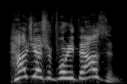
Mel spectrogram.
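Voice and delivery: high-pitched, incredulous outburst; astonished. Retold or imitated. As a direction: demand an explanation in sheer disbelief. Retold jaw-dropped reaction to the request.

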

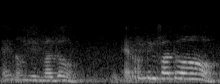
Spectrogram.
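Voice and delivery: a quiet chant said to yourself, over and over; murmured affirmation; murmured mantra. Shown as a demonstration. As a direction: softly repeat under your breath. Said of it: "תגיד בשפתיים".

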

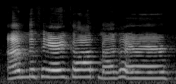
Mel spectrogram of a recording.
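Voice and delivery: high, very loud triumphant yell. Acted. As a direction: grab the role with a yell. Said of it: "she yelled".

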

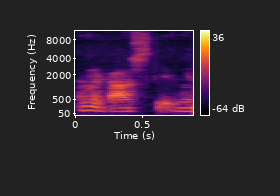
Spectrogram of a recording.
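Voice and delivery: burp through the words; speaking through a burp. Real, not acted. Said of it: "that coffee is making me burp".

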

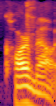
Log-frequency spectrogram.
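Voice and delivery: "caramel" in two syllables, KAR-mel; two-syllable pronunciation. Shown as a demonstration. Telling people to stop saying it so, "caramel" as CAR-mel. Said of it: "Stop calling it caramel".

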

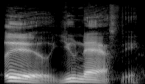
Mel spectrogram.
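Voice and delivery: slow, drawn-out mock disgust; mock-scolding mom, taking it slowly; imitating disgusted mom. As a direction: draw out the ew like an appalled mother. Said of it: "She would definitely go".

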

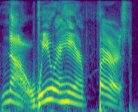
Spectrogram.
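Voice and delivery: "we were here first" dragged out high and slow; mocking whine. Mocking the rude girl's whiny claim to the spot. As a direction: whine it like a brat. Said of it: "And she's like".

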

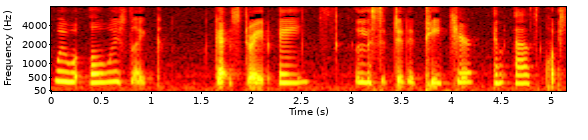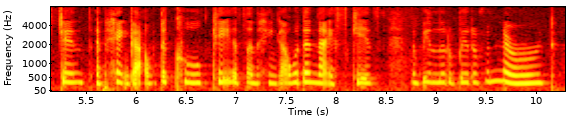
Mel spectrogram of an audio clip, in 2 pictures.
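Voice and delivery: high, small good-pupil voice; cute shy kid. Acted. Describing shy straight-A kids, high cutesy kid voice. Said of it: "we were, like".

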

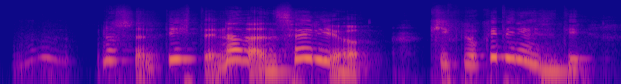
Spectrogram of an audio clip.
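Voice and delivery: high, incredulous retelling of the question; mock disbelief. Replaying the tremor confusion.

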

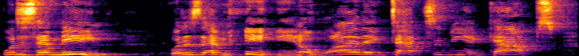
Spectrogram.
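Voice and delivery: high, loud mock indignation; alarmed overreaction. Texter reacting to a message in caps, hammed-up alarm. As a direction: act out a hammed-up panic, voice shooting up. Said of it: "They'll go, ... are they yelling at me".

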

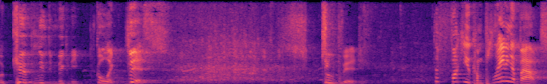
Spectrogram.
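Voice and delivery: a touch of mock fury; whiny then scolding. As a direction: rant at a spoiled ATM user. Whining at ATM then scolding.

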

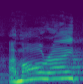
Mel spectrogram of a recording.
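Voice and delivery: a retold mock yell of "I'm all right", pitched high; mock scream. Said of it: "he screams off the camera".

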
